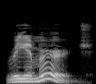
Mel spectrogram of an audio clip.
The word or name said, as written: reemerge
